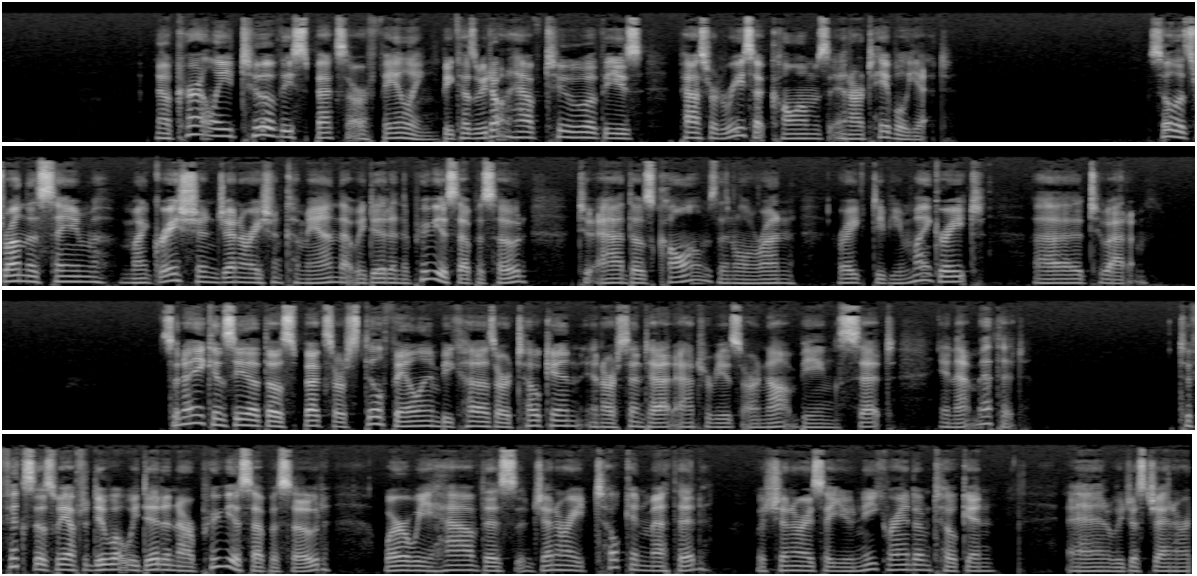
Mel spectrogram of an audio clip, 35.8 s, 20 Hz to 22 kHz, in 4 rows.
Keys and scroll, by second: 0.2 super+s, 8.2 super+v, 30.8 super+v.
